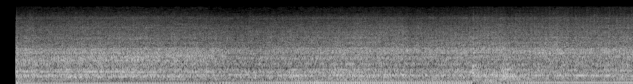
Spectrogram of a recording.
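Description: A van engine hums low and steady as the van creeps slowly forward.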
